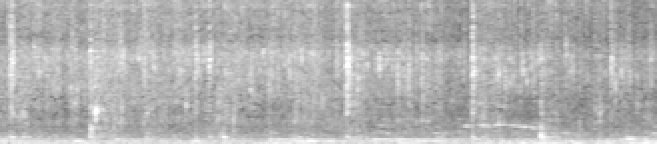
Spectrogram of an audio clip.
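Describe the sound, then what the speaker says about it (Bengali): Homemade paneer fries lightly in a pan with a steady, soft sizzle broken by scattered small pops and crackles; no one speaks. "অল্প করে ভেজে নিই, একদম হালকা করে ভাজবো, বেশি ভাজবো না।"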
